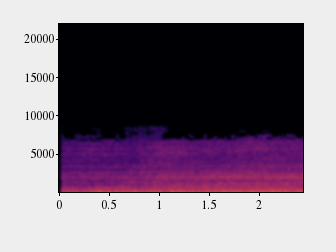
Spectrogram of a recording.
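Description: Steady running noise of a parked aircraft's engines on the apron: a low hum under an even hiss, cutting in suddenly.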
